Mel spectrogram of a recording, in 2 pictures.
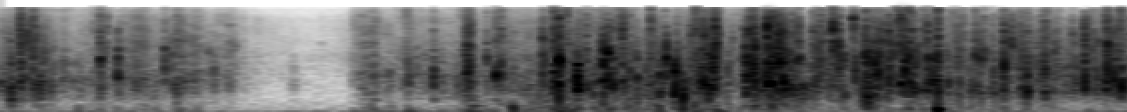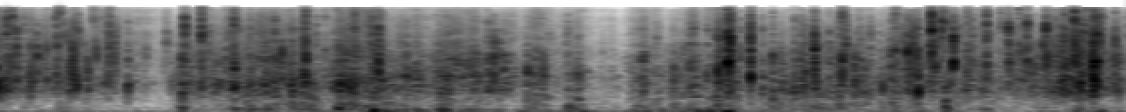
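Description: An empty, medium-size, thin brown kraft paper bakery bag with red print is crumpled, squeezed and crinkled by fingertips over a felt mat. Dense, bright, crackling crinkles run almost nonstop, broken by a near-silent pause around one second and brief dips later on. The rustle stays mostly in the high range with almost no low end.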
